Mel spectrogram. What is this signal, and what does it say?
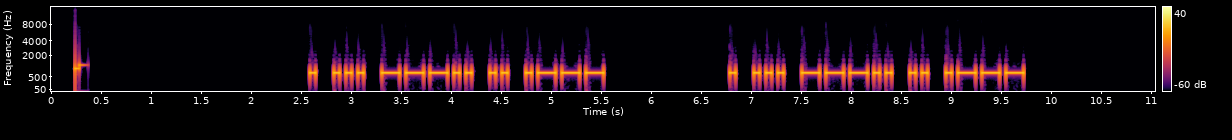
Morse code, heard as a keyed tone, about 20 wpm, 700 Hz. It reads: ES8IJ ES8IJ
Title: DXCC-100 Call Signs - 5 Characters - Repeated 2x - 20wpm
